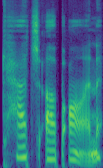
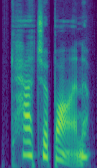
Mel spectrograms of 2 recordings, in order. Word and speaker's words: catch up on: Let's practice the pronunciation of catch up on. Because when we speak fast, it sounds like one word. Catch up on.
